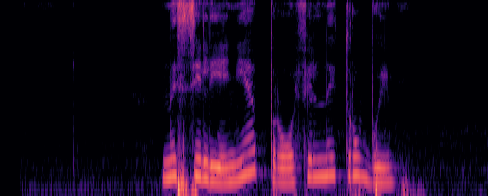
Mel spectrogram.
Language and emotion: Russian, neutral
